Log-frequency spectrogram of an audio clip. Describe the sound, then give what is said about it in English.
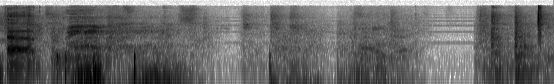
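A door is shut at a comedy show in San Francisco with a couple of solid thuds and clunks, mixed with shuffling and rustling noise and brief muffled voices in the room. “I don't need the door closed”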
